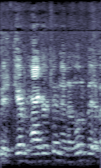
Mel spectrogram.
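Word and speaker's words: Haggerton: coming after i said my name is jim hagerton and a little bit of an introduction on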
